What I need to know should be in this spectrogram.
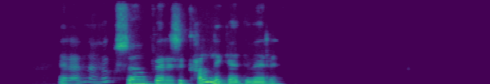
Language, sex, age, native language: Icelandic, female, 40-49, Icelandic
